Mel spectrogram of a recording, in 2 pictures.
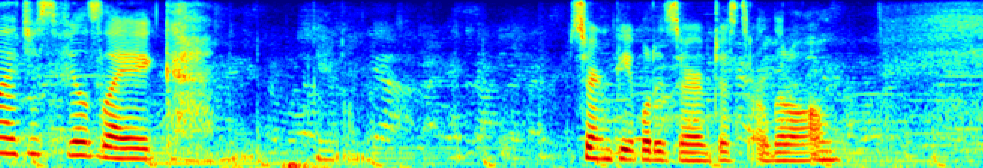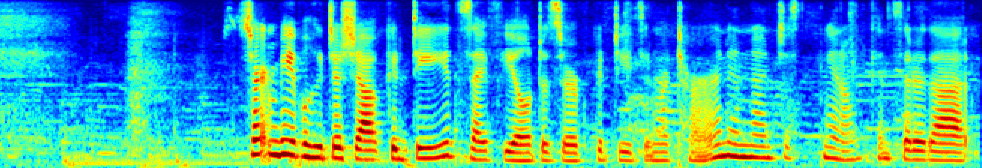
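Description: Woman playing a flustered, flirty barista, low creaky voice. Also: expressive. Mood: tender, shy. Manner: giggly, halting, rambling with repeated restarts. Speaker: ASMR roleplay voice performer. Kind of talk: intimate ASMR roleplay, improvised-sounding chatter. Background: soft music.

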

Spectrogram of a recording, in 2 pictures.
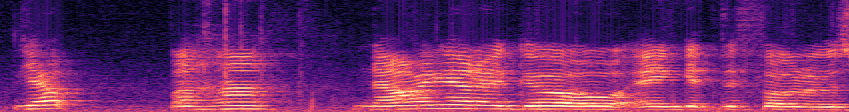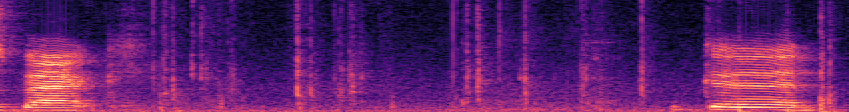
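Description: Young woman streamer, snarky blunt commentary, bright sharp voice, mic a bit far off. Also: mid-range voice, a little hiss or hum. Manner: sarcastic, blunt, quick reactions. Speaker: gaming streamer. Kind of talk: casual let's-play commentary. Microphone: desk mic, webcam.

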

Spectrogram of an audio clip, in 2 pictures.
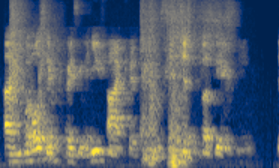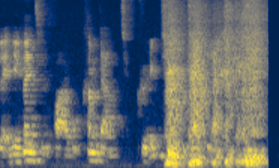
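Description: A male architect explaining renovation works in a steady way, with frequent um fillers, filmed in a large hall under renovation. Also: medium pitch, a little fast. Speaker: architect giving a site tour. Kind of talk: scripted walkthrough presentation. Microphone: camera mic from a few metres away. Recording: roomy echo, distant mic, faint background noise.

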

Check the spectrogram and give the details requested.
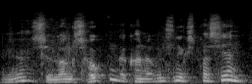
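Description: A man's voice: fairly high pitch, lively intonation, brisk, a little mellow, slight background noise, lightly acted. An actor with a Bavarian accent playing a naive, earnest, bickering village policeman in colloquial speech. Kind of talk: acting in TV crime comedy.

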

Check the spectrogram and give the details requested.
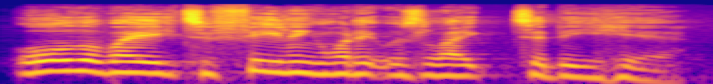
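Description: High-pitched middle-aged man reading a story. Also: animated, a little fast. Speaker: reader of a short story at a live event. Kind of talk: scripted first-person narration, read aloud live. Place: indoor stage at a live reading event. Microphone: microphone on a stand, close in front.

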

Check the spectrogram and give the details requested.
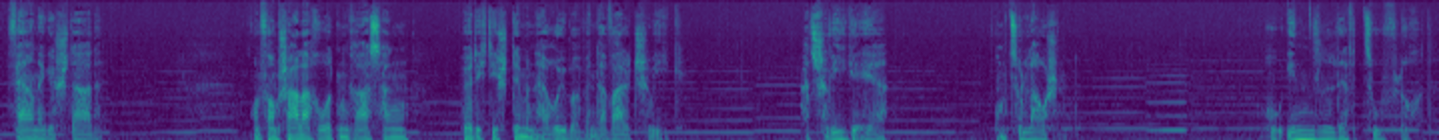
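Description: A man playing a reflective narrator who wryly recalls his boyhood in a 1950s radio play, with musing pauses. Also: sits low, steady tone, vocal fry, darkish tone, faint music behind, heavily acted. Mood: dreamy. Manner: wry, musing, pausing.

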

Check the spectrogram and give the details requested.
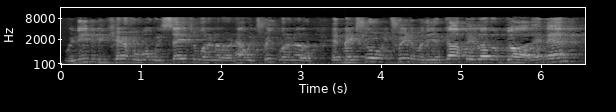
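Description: An older man preaching a sermon from a church pulpit, swinging between loud cries and quiet asides. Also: high-pitched, fairly even intonation, fast talker. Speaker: guest preacher. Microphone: pulpit mic, filmed from the pews. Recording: echoey church from far off.

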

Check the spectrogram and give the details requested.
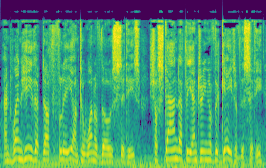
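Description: High-voiced actor as biblical lawgiving man. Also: fairly quick, close to an everyday voice. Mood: formal instruction. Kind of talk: dramatized scripture speech. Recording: clear background ambient noise.

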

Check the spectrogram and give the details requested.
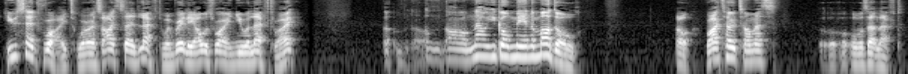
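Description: A man voicing a friendly, excitable cartoon railway character who rambles and gets flustered. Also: fairly high pitch, unhurried.

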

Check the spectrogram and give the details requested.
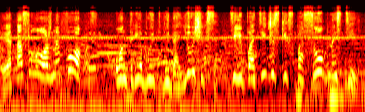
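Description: A woman's voice: high-pitched, very animated, normal speed. A woman voicing an eager, boastful young male grasshopper doing magic tricks in a children's game. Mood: excited. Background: music.

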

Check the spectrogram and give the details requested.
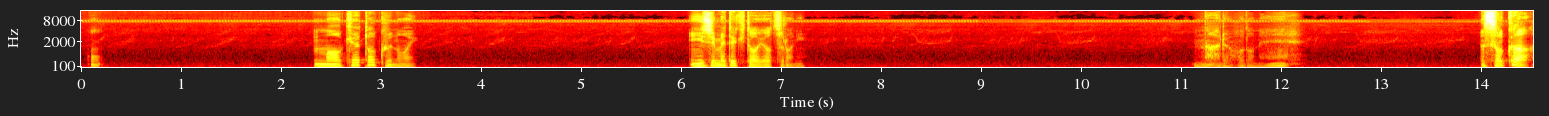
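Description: A man playing a laid-back, cheeky, protective male high school student in a romantic audio drama, with casual, slangy, reassuring delivery. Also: darkish tone, dry recording, exaggerated voice. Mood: gentle, concerned.

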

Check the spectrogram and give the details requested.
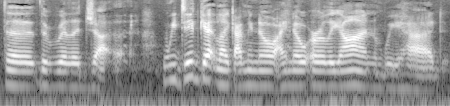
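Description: A middle-aged woman talking casually as an interview guest, halting as she thinks aloud, on a headset mic in a studio. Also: low-pitched, fairly bright tone. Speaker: guest screenwriter. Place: small podcast studio, indoors.

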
